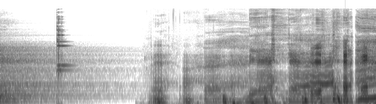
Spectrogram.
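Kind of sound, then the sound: household object, glasses clinking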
